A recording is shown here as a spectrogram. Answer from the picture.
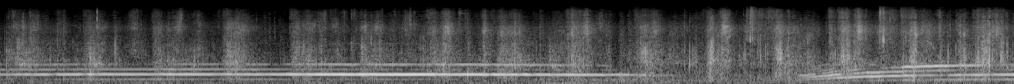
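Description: A long horn-like note with overtones is held for about six seconds and fades; near the end a second note begins, sliding upward into the same pitch. Short crackling clicks sound over it throughout.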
